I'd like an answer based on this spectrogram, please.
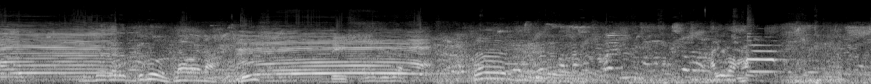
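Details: Cows with calves for sale at Aftabganj livestock market, Dinajpur, on 9 December 2025; a few drawn-out, harmonic moos rise and fall through the middle of the clip beneath constant chatter and bargaining voices of the crowd.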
